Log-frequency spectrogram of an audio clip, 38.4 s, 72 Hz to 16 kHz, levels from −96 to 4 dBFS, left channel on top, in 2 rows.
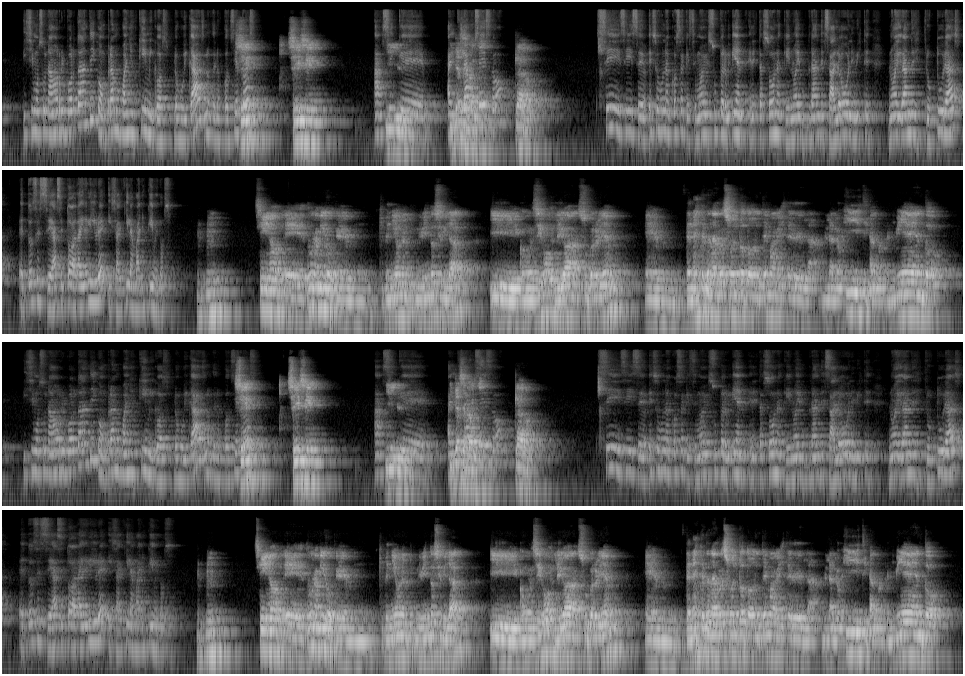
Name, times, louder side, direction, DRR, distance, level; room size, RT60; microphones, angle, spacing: voice 1, 0.4-5.0 7.4-8.6 8.9-10.0 11.9-17.4 17.7-19.1 19.6-22.6, left 3 dB, 50° left, 8 dB, 0.5 m, -33 dB
voice 2, 4.7-5.1 5.7-6.4 7.7-8.1 8.9-9.5 10.3-10.6 23.1-23.6 24.3-28.4 29.0-31.6 32.1-37.9, right 1 dB, 70° right, 0 dB, 1.3 m, -25 dB
9.2 x 3.7 x 3.4 m, 1.0 s
head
